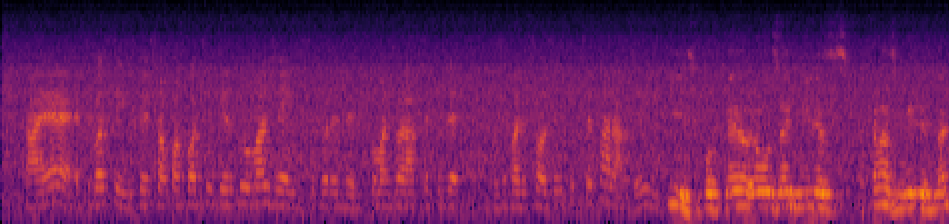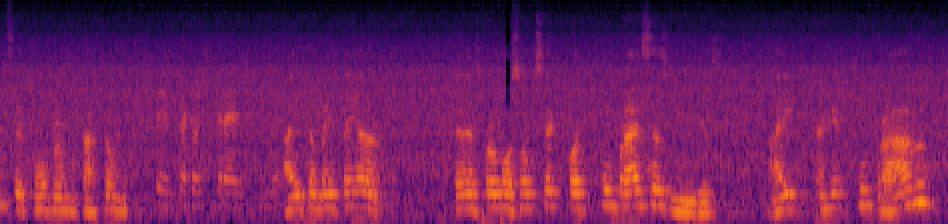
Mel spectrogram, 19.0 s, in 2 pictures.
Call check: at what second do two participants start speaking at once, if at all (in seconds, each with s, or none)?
none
